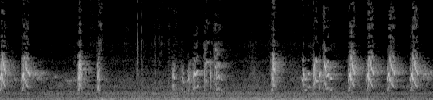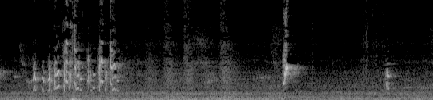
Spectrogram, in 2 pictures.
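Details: Basra bulbul (white-eared bulbul) at the height of excitement, singing to make other bulbuls start singing: irregular bursts of sharp, scratchy chirps clustered in rapid groups, with gaps between phrases and a faint low hum behind.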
